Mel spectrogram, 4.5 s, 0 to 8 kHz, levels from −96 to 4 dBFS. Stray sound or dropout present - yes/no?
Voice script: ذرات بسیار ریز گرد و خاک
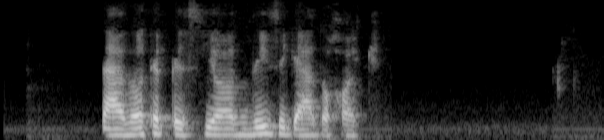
no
